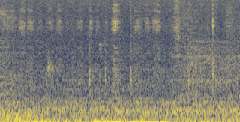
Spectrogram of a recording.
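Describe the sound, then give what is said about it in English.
Chalk scratches across a chalkboard as a statement is written out slowly by hand: soft, continuous gritty strokes rising and falling in short runs, faint and alone without talk. “When you write on a board by hand, just as I'm kind of slowing this down, actually, we could run a little experiment here. I'm just going to rewrite this statement here.”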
